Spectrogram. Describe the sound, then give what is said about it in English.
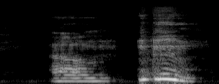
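A person clears their throat twice, a drawn-out voiced rumble followed after a short pause by a second, slightly stronger one, with no talking. “Gotta clear my throat for this one.”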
